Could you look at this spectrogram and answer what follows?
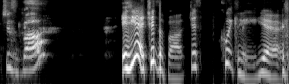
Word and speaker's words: Chizoba: It's the O. It's literally the O that people get. It's like, Chizoba. Yeah, it's like Chizoba. Don't even pronounce the O. Like it's like Chizoba. Like, but people put emphasis on the O. And I'm like, no, don't put emphasis on the O. Like, just forget it's even there.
